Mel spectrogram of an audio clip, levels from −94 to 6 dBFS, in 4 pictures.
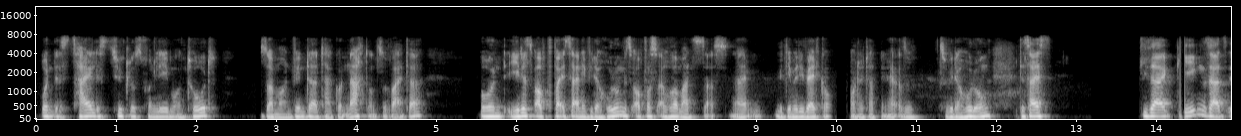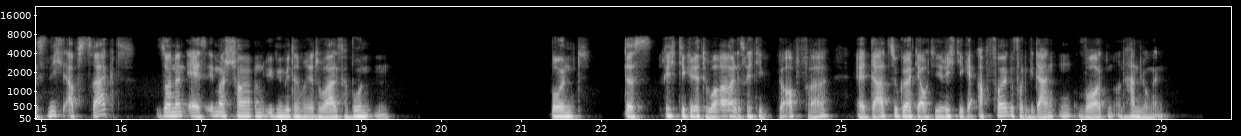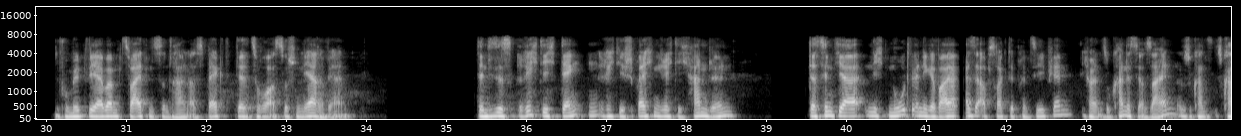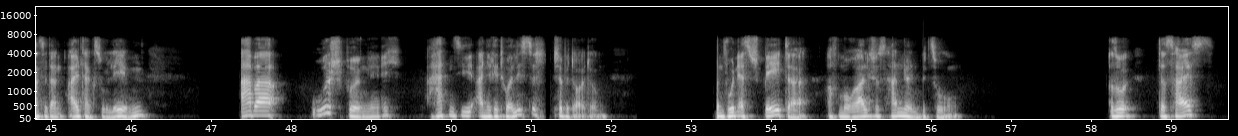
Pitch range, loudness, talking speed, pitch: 100-125 Hz, -19 LUFS, 135 wpm, 115 Hz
